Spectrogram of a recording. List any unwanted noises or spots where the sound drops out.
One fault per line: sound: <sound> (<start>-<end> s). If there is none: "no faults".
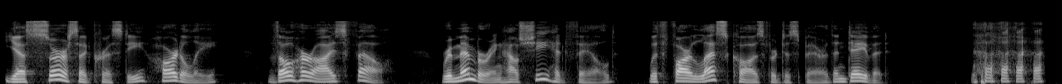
sound: laugh (9.7-10.5 s)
